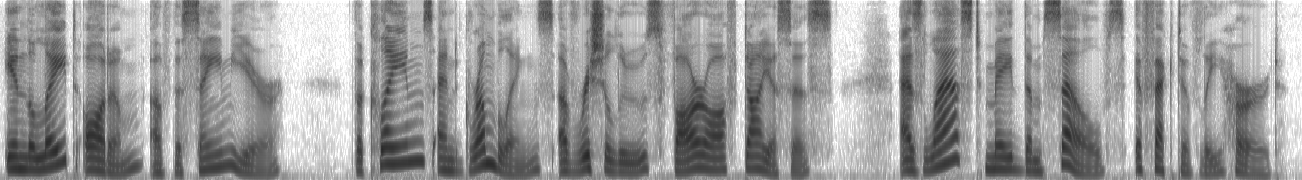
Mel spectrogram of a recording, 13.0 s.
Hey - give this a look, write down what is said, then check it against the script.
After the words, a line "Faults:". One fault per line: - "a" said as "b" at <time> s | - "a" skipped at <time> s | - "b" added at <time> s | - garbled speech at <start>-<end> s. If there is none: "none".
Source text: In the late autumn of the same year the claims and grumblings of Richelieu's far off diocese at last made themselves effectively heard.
In the late autumn of the same year the claims and grumblings of Richelieu's far off diocese as last made themselves effectively heard.
Faults:
- "at" said as "as" at 9.0 s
